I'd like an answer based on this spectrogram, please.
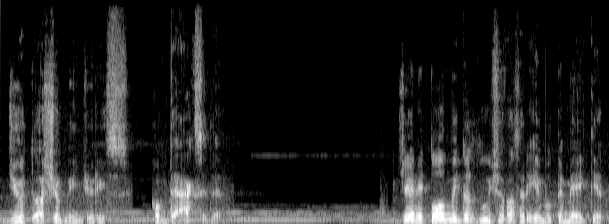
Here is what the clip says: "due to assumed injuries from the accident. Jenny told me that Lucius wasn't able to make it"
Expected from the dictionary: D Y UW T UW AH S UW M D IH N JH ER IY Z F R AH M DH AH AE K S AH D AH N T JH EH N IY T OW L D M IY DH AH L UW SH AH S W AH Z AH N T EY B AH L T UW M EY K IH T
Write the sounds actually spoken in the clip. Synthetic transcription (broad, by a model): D Y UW T UW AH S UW M IH N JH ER IY S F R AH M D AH AE K S AH D AH N T JH EH N IY T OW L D M IY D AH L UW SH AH W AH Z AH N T EY B AH L T UW M EY K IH T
